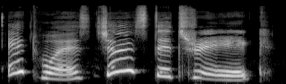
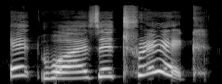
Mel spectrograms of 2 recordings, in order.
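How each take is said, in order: First: Said in the usual way. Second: Put-on high boy voice, laughing through it. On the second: A narrator's reading. Boy admits the trick, laughing. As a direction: gloat with a giggle. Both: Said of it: "laughed Kipper".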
